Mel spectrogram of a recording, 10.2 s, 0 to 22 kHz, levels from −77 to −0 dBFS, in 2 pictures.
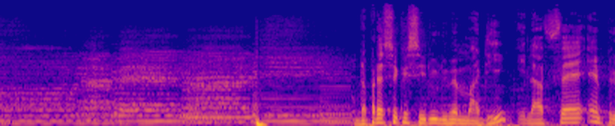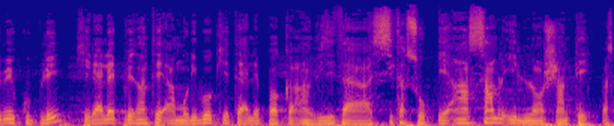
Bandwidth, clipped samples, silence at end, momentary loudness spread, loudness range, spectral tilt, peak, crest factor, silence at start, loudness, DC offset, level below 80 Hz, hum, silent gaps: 19.5 kHz; under 0.1%; 0 s; 11 LU; 2 LU; -5.5 dB/octave; -6 dBFS; 20 dB; 0 s; -27 LUFS; under 0.1%; -36 dBFS; none; none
